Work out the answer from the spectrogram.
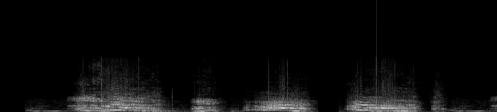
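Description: Lion roaring repeatedly: three long, loud roars with two short ones between them, and a lower, quieter sound in the gaps.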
